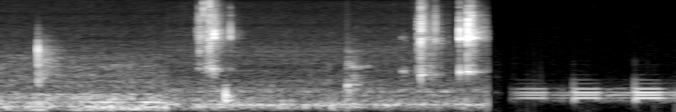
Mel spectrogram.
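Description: Pills rattle in a plastic bottle.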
